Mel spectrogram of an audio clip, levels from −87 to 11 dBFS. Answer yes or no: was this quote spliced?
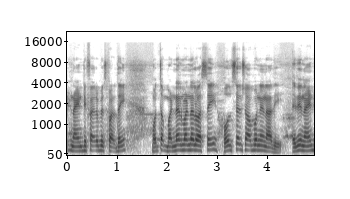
no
